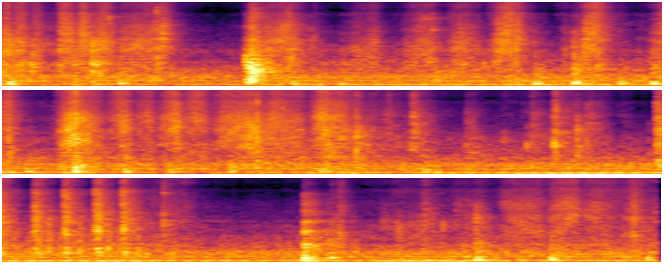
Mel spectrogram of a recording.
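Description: Rubber-gloved hands rub a cloth over the top and base of a hollow green plastic Keurig coffee maker body. Soft, steady swishing and scrubbing sit over a low, constant hum, with a few sharper plastic knocks standing out along the way.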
